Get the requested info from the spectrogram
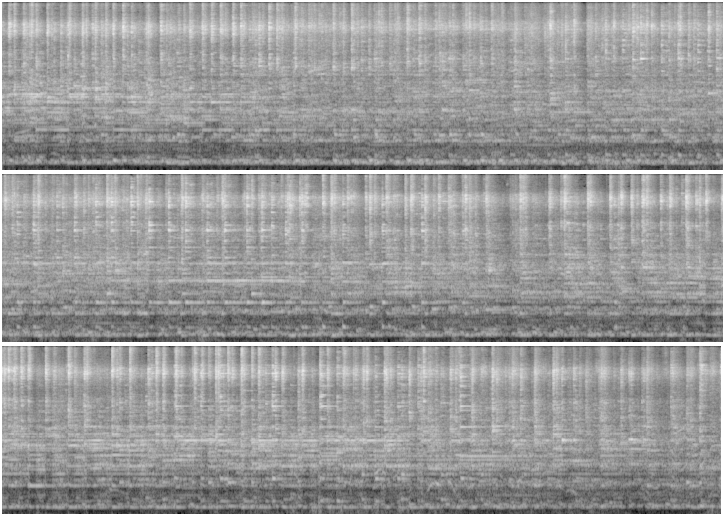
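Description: Many cowbells worn by a passing herd of cattle, clanging continuously and overlapping as the cows walk by.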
